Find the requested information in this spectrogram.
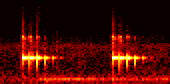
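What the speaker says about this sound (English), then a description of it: "I'm so glad you changed another terrible ringtone" A phone ringtone sounds during a podcast call, two identical quick chiming bursts about a second apart, loud and clear with a low steady hum underneath and no talk.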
